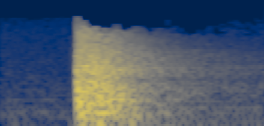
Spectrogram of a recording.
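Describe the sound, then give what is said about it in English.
A single revolver gunshot: a sudden loud crack bursts out of near silence, then a ringing tail slowly fades away over about a second. “He took a revolver from his pocket and shot himself through the mouth.”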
